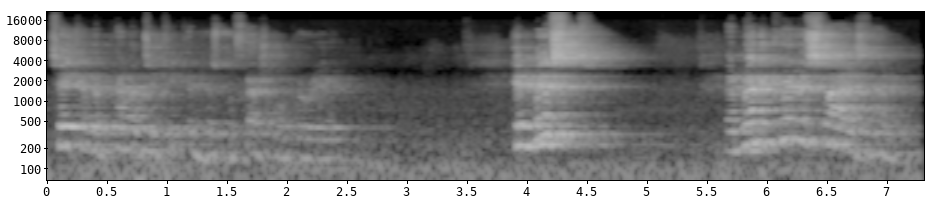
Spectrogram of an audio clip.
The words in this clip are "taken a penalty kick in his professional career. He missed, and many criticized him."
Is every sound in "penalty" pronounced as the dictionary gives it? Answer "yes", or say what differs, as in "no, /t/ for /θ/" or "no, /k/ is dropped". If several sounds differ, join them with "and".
no, /n/ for /l/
